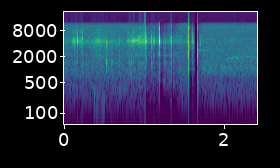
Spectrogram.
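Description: A quick run of sharp clicks and ticks, the loudest two close together about a second and a half in.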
